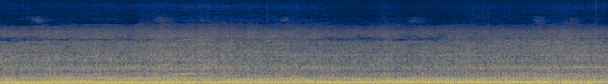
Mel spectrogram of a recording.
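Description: A car driving, heard from inside the cabin: a steady low rumble of engine and road noise.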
